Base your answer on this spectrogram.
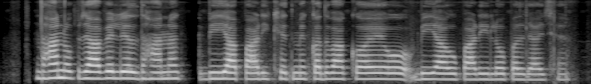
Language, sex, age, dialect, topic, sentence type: Maithili, female, 18-24, Bajjika, agriculture, statement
